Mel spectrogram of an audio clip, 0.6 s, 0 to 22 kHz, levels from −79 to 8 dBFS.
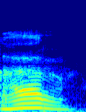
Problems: constant background noise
